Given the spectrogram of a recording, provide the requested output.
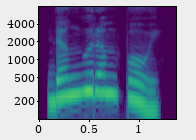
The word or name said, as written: ಡಂಗುರಂಪೊಯ್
